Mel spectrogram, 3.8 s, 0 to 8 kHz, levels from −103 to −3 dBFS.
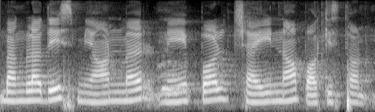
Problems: continuous background conversations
